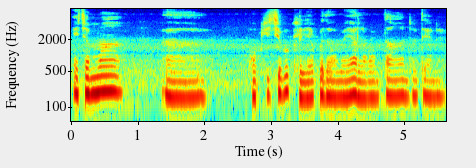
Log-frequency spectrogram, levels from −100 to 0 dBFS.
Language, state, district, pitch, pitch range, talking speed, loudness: Idu Mishmi, Arunachal Pradesh, Lower Dibang Valley, 170 Hz, 160-190 Hz, 105 wpm, -15 LUFS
